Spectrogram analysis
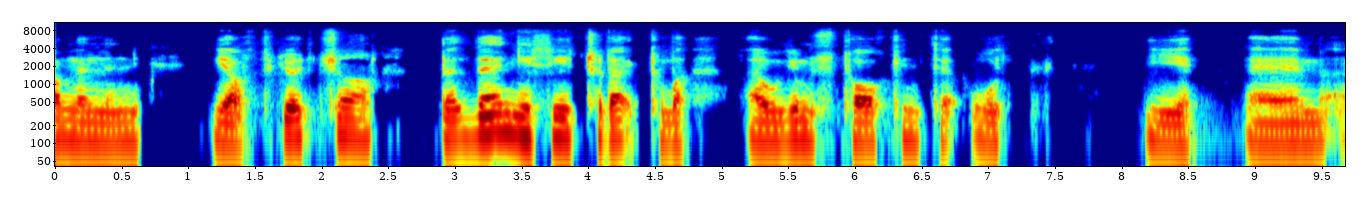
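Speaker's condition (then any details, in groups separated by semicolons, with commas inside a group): Cerebral palsy; unable to walk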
